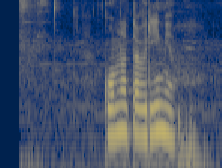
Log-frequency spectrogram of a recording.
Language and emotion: Russian, neutral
